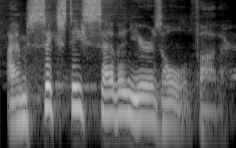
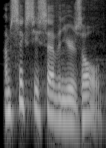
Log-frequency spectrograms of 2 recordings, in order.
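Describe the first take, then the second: First: Drawn-out, solemn testimony; slow preaching emphasis. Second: Said in the usual way. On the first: Real, not acted. Preacher testifying his age to the Father, slow and solemn. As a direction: lean on every word like an oath.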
